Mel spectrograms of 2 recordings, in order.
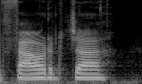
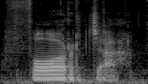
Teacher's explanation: we are going to take that ow diphthong and we're going to monophthongize it.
